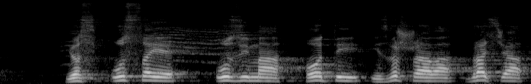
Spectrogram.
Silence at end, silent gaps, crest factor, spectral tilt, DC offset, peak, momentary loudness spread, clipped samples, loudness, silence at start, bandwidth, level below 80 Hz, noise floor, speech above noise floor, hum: 0.05 s; none; 16 dB; -7 dB/octave; under 0.1%; -8 dBFS; 7 LU; under 0.1%; -23 LUFS; 0.65 s; 18 kHz; -72 dBFS; -70 dBFS; 47 dB; none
